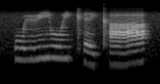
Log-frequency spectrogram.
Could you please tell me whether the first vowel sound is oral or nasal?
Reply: oral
